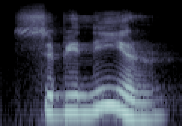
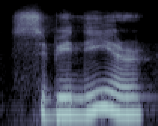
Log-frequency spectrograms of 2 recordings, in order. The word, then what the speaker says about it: souvenir: 이번 표현은 souvenir 이라고 발음하시면 되겠고요. 강세는 뒷부분에 있는데요. 뒷부분에 있는 알파벳 I에 강세가 있습니다. 그래서 souvenir 이라고 발음하시면 좋겠고요.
